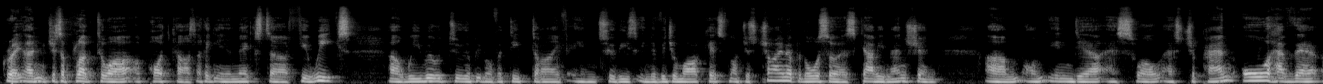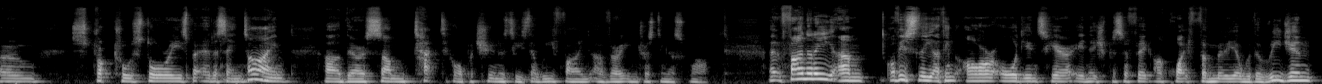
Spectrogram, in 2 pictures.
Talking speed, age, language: 195 wpm, 30-49, English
